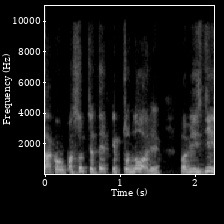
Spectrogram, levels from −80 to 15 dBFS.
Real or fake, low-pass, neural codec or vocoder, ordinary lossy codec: fake; 9.9 kHz; vocoder, 22.05 kHz, 80 mel bands, Vocos; AAC, 48 kbps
